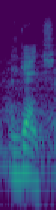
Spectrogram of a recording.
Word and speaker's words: Genç: Okay, how do you pronounce the last name, bro? Genç.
